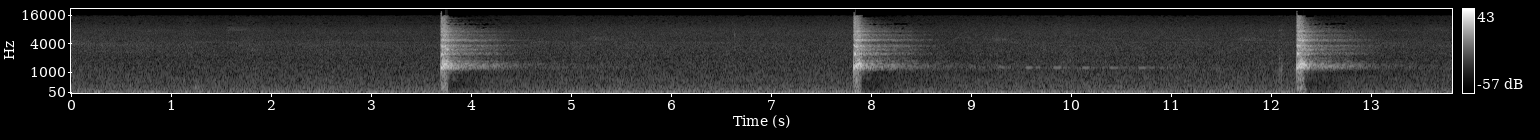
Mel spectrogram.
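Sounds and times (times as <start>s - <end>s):
Bearded Bellbird calling: 3.7s - 5.1s, 7.8s - 13.6s.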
